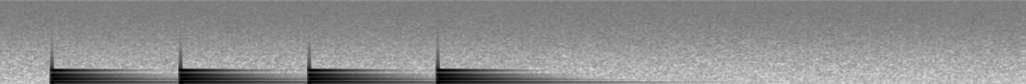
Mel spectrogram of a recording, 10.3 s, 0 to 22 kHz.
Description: Clock strike, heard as a bell. 4. Four o'clock.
